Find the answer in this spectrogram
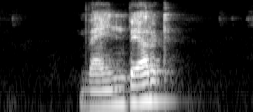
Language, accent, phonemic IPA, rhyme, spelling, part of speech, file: German, Austria, /ˈvaɪ̯nˌbɛʁk/, -ɛʁk, Weinberg, noun / proper noun, De-at-Weinberg.ogg
- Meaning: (noun) vineyard; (proper noun) 1. Any of a large number of places in Germany, Austria, Switzerland and other European countries 2. a surname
